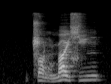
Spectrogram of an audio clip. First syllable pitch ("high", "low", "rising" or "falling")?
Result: low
